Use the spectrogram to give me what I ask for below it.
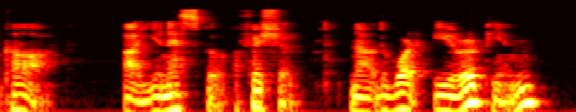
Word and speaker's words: UNESCO: a European car a UNESCO official now the word European begins with e but e is not pronounced it is U which is pronounced UNESCO which is U which is pronounced so that's why despite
